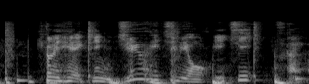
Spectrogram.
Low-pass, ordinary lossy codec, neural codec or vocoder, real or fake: none; none; codec, 16 kHz, 4 kbps, FreqCodec, larger model; fake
